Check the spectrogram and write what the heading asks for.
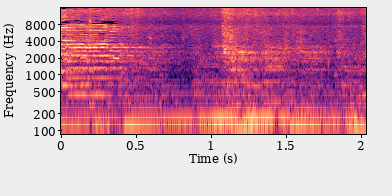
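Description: Acoustic bass guitar playing a plucked bass line almost alone, with the upper instruments of the folk band falling away about half a second in.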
